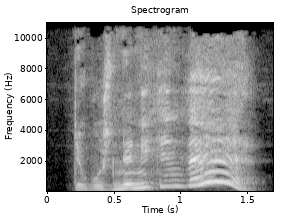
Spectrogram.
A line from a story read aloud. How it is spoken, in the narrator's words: said Cuss, his voice running up into a shriek at the there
